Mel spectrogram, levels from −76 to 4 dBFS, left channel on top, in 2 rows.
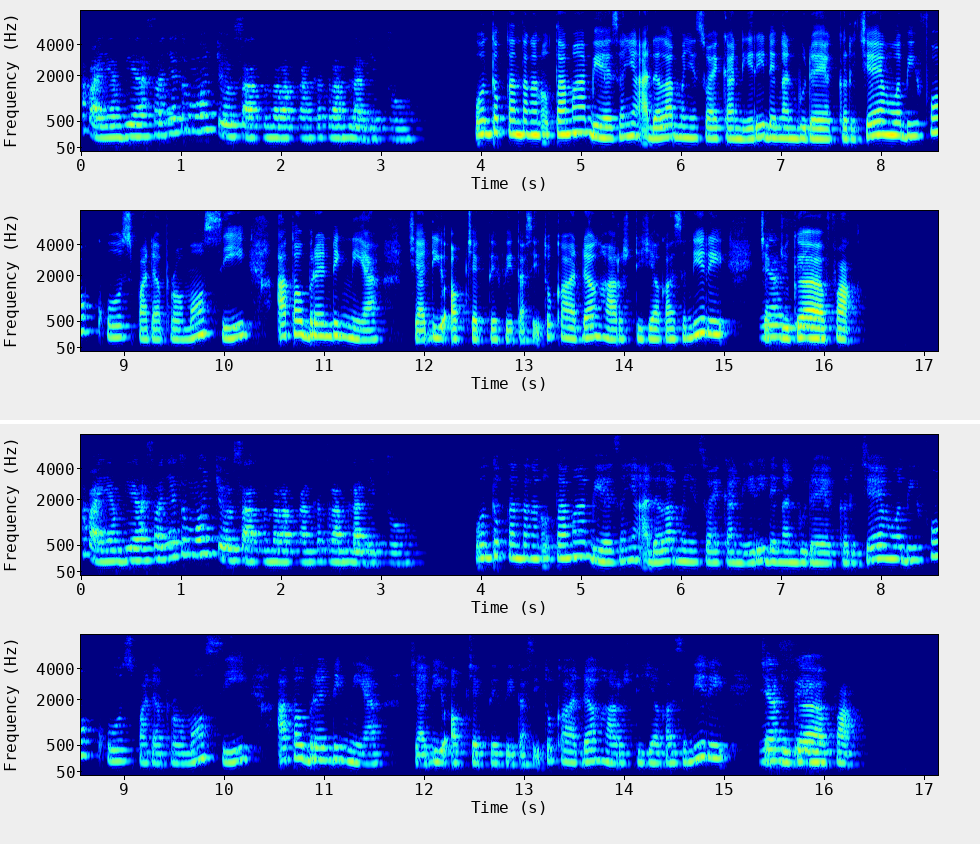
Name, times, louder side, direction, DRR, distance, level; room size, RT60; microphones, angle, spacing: voice 1, 0.0-3.3 15.3-16.0, equal, 60° right, -2 dB, 1.1 m, -37 dB
voice 2, 3.9-16.4, left 5 dB, 80° left, 11 dB, 0.3 m, -34 dB
2.8 x 2.4 x 2.5 m, 0.38 s
head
